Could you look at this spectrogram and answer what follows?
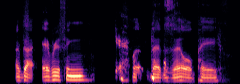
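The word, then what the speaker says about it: Zelle: Z E L L E. Z like Z as in zebra as in zebra.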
